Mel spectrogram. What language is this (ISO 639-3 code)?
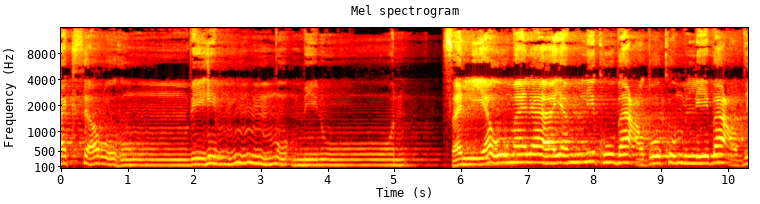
ara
